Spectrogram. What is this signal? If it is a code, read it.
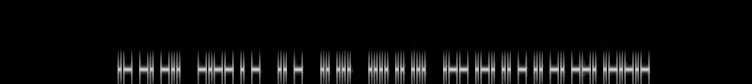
Morse code, heard as a keyed tone, about 44 wpm, 700 Hz. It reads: AND YET IT IS HIS WRITING.
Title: Sentences from Top 800 Words 45wpm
